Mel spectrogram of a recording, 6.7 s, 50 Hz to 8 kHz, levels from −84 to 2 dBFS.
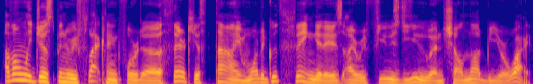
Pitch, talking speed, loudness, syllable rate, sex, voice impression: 120 Hz, 215 wpm, -17 LUFS, 4.8 syllables/s, male, very masculine, very adult-like, very middle-aged, very thick, tensed, very powerful, bright, hard, muffled, slightly fluent, cool, very intellectual, sincere, very calm, very mature, friendly, very reassuring, elegant, lively, kind, intense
